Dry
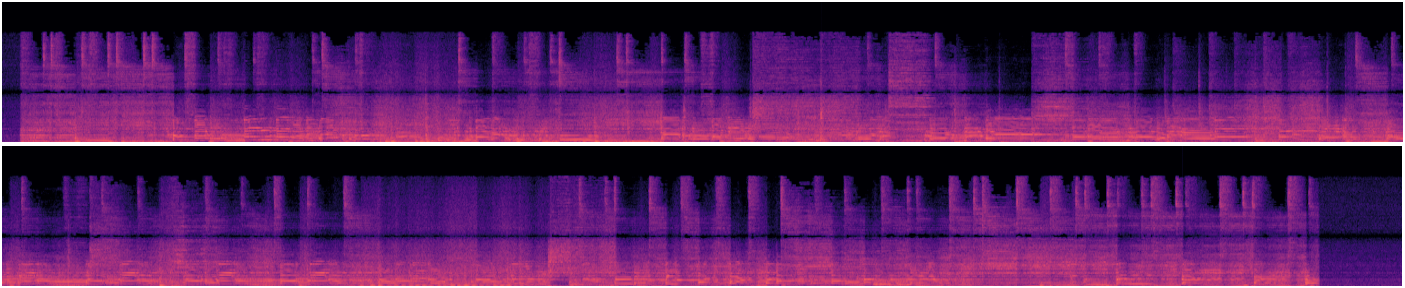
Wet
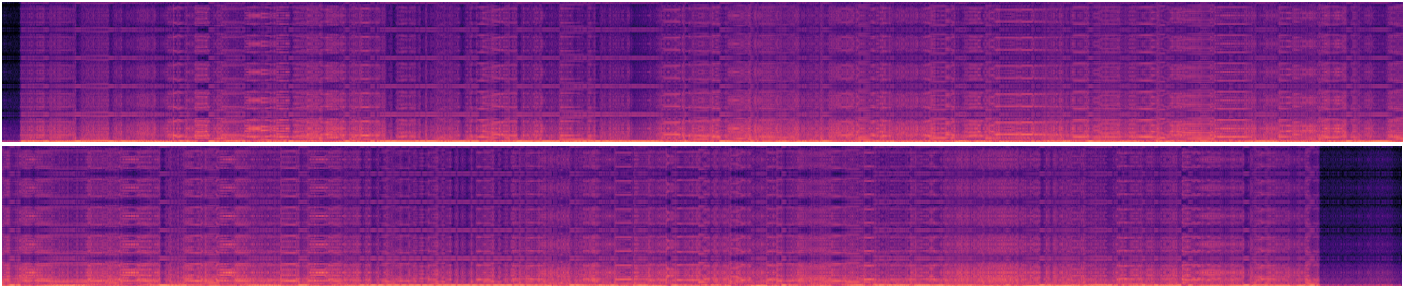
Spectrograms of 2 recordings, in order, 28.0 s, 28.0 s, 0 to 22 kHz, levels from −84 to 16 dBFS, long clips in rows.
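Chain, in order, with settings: level rider; resonant low shelf 290 Hz +11 dB, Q 3; sample-and-hold 10×; peak limiter -6.5 dBFS, peak gain reduction 16 dB

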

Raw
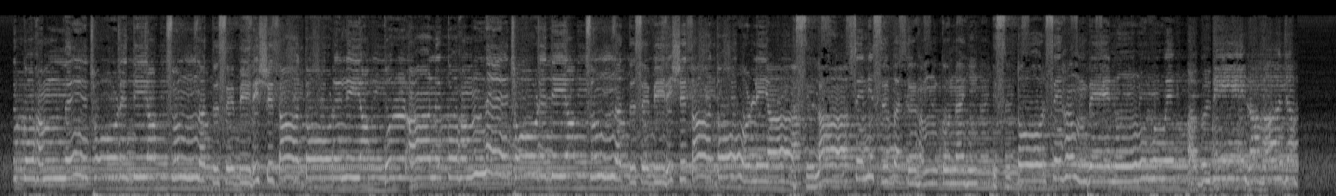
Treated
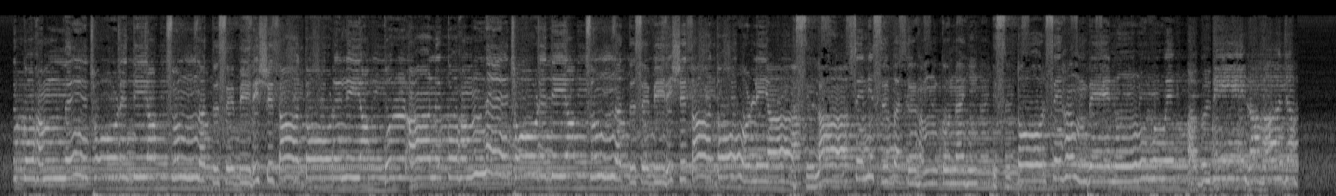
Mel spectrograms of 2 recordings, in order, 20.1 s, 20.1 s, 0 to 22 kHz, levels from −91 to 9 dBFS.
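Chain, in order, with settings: peaking EQ 1.3 kHz +7 dB 0.49 oct

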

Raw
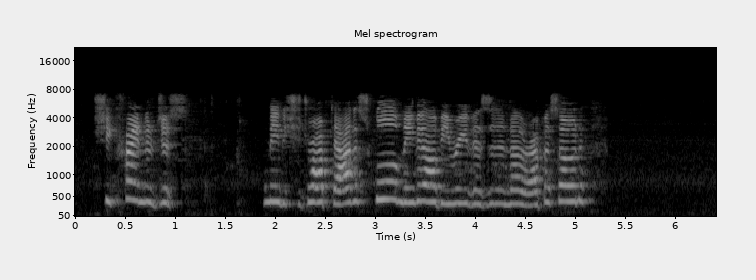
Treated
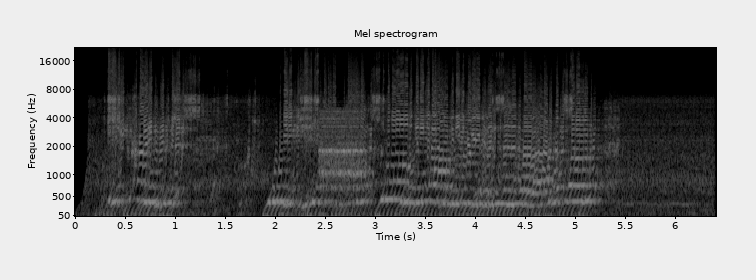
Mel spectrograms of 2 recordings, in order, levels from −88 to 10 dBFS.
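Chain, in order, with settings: time reversed locally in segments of 40 ms; compression 4:1, threshold -46 dBFS, peak gain reduction 18.5 dB; valve stage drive 54 dB, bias 0.6; phase dispersion highs, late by 131 ms, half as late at 460 Hz; spectral replace 2.47–2.81 s, 550–5100 Hz after; echo from a far wall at 300 m, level -22 dB; trim +16.5 dB

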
